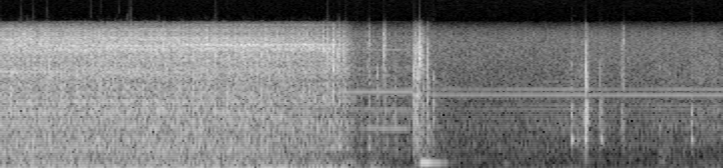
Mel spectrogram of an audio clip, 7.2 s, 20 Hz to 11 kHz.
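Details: BMW M54 325 cold start every morning: idles a few seconds with an uneven, stumbling beat, then shuts off. Misfire logged in cylinders 3 and 5, sometimes 4. Crankcase valve, plugs, coils and fuel filter replaced, injectors cleaned. Smooths once warm past the blue zone. Cause unknown.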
